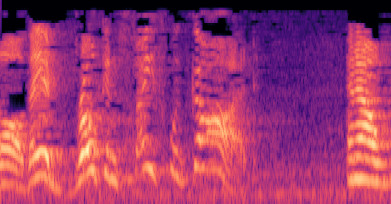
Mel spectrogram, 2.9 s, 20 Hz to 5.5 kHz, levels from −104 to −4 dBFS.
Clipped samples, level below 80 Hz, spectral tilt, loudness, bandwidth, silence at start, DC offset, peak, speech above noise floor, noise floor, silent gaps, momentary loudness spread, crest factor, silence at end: under 0.1%; -54 dBFS; -8 dB/octave; -20 LUFS; 5 kHz; 0 s; under 0.1%; -2 dBFS; 27 dB; -46 dBFS; none; 11 LU; 18 dB; 0 s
